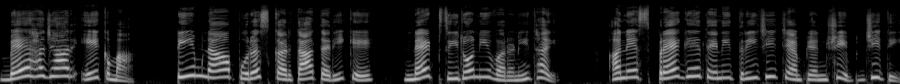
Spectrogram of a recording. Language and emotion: Gujarati, neutral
